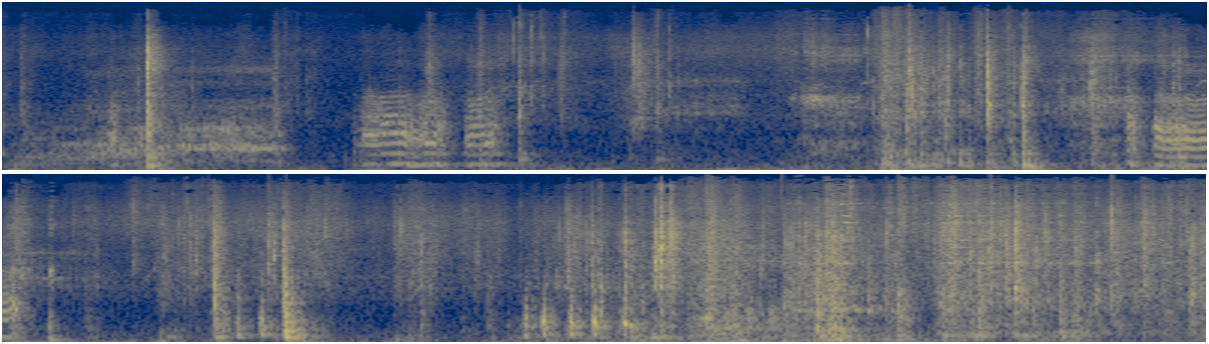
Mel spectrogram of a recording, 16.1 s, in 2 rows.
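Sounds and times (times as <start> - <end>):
chickens clucking: 0.3 - 1.9, 11.4 - 13.6.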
